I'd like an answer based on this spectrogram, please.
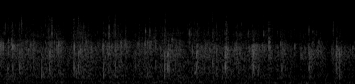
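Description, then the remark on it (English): Steady applause from an audience honouring those who prepare weekly lessons teaching the word of God, a dense patter of many hands clapping at an even, fairly loud level without letting up, with no voices heard over it. “Would you join me in us applauding those who do that kind of hard work?”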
